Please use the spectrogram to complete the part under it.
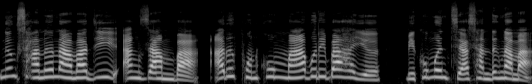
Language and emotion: Bodo, angry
